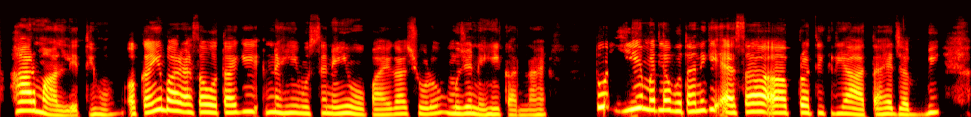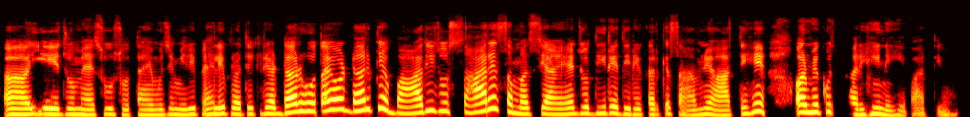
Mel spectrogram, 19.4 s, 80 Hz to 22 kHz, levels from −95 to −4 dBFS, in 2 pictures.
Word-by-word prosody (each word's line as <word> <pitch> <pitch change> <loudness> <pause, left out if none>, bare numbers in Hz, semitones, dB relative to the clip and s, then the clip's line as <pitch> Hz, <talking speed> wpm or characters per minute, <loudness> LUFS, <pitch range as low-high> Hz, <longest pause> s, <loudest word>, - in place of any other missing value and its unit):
हार 305 +1 +7
मान 205 - +1
लेती 150 +4 -8
हूँ 180 -1 -7
और 195 - 0
कई 280 +8 +4
बार 310 -4 +5
ऐसा 260 -1 +1
होता 245 -1 +2
है 245 - +2
कि 275 +1 -4
नहीं 235 -2 -1
मुझसे 220 +1 -6
नहीं 220 +1 -1
हो 195 -4 -2
पाएगा, 180 +4 -4
छोड़ो 205 +2 -5
मुझे 210 +1 0
नहीं 185 -1 -3
करना 165 0 -8
है। 170 0 -7 0.5
तो 425 +1 +6 0.2
ये 350 +5 +6
मतलब 325 -2 +3
होता 285 -1 0
है 280 - +1
ना 310 - +1
कि 350 - +1
ऐसा 240 +2 +2
अ, 235 -2 +6
प्रतिक्रिया 215 -3 -1
आता 170 - -4
है 195 +1 -1
जब 180 -2 -3
भी 240 +3 -1 0.4
अ, 185 +1 +3
ये 190 0 +2
जो 185 0 -3
महसूस 180 0 -5
होता 170 +1 -8
है 170 0 -4
मुझे 170 +2 -6
मेरी 180 +1 -3
पहली 195 +3 0
प्रतिक्रिया, 195 +1 -2
डर 235 +7 +5
होता 285 0 +2
है 320 - +5
और 355 - +6
डर 305 +3 +5
के 375 -3 +5
बाद 225 +4 +2
ही 315 - +2
जो 290 0 -3
सारे 275 +8 +2
समस्याएँ 195 - -2
हैं, 195 +1 -2
जो 215 +1 -2
धीरे-धीरे 205 -3 -3
करके 175 -1 -6
सामने 180 +1 -6
आते 165 +6 -6
हैं 280 - +3 0.3
और 255 - +7
मैं 250 0 +3
कुछ 265 -2 -4 0.2
कर 180 - -2
ही 200 0 0
नहीं 160 -4 -6
पाती - - -14
हूँ। 170 0 -14
210 Hz, 220 wpm, -23 LUFS, 185-255 Hz, 0.5 s, हार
